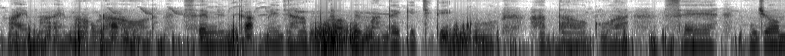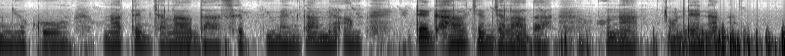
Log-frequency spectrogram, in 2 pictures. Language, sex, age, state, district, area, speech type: Santali, male, 18-30, Jharkhand, Pakur, rural, spontaneous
